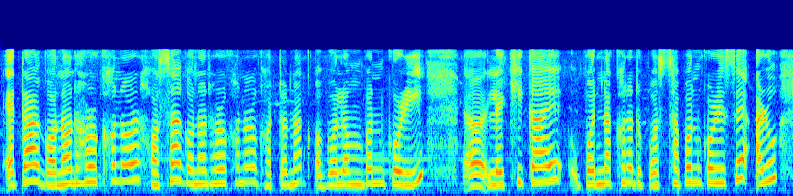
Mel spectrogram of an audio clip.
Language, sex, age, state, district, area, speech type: Assamese, female, 18-30, Assam, Dibrugarh, rural, spontaneous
